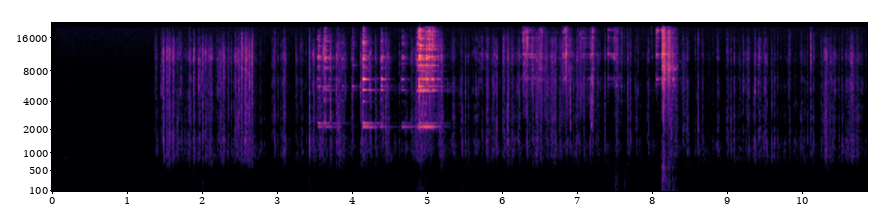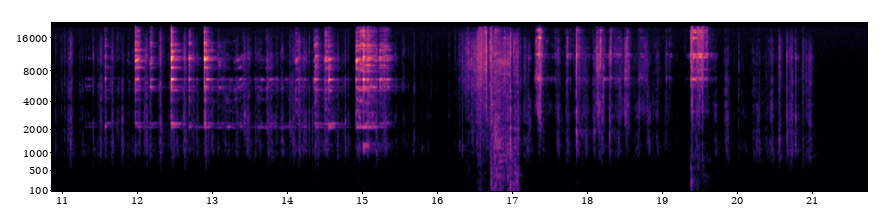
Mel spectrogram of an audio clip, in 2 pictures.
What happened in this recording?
I sat at my desk and began typing on my keyboard. While I was actively typing, I was stirring my tea, and at the same time, fidgeting with my keychain. All three sounds overlapped clearly for several seconds.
